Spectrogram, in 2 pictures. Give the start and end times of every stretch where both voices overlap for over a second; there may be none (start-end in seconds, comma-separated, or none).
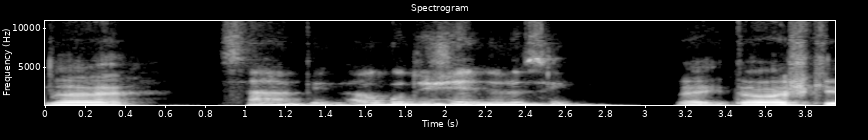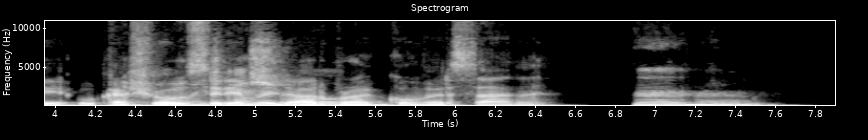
4.3-5.7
